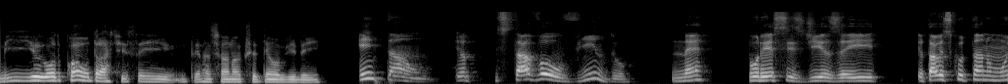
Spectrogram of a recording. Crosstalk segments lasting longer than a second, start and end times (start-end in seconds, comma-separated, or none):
none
